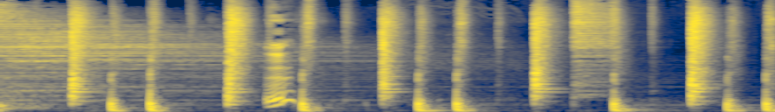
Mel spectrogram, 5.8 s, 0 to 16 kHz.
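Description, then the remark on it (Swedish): A drum kit, picked up by a single close Yamaha EAD10 microphone, plays a steady, punchy beat with thumping kick drums and sharp snare cracks in a quick rhythm. It sounds dry and loud, with a brief murmur from a voice. “Då, då, om du spelar lite grann så är det bara den, det ljudet från själva micken.”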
